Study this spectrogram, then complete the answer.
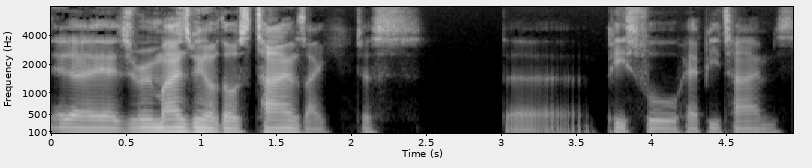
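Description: A very deep, low male voice in a Tongan accent, moderate in pace, monotone and flat, with big swings in loudness. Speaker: interviewee sharing life story. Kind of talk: casual chat.

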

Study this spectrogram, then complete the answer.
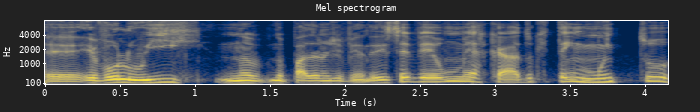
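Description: The background is silent and the recording very clean. A man talks at a medium speed. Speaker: advertising media entrepreneur. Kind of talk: casual interview chat.

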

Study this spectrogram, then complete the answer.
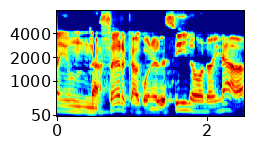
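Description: This man's pitch is fairly high, his pitch variation ordinary, and his pace fairly slow. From Argentina. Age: 30s. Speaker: interviewee, Argentine emigrant living in the US. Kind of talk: casual interview, personal testimony. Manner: conversational, halting with repetitions.

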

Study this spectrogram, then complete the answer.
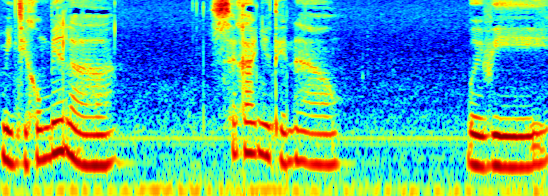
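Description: A woman at medium pitch and a very slow pace, fairly even in intonation, with long, frequent pauses and audible room echo. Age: 20s. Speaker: vlogger. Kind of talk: personal diary monologue.

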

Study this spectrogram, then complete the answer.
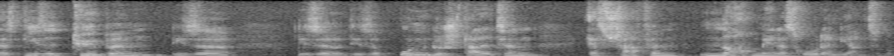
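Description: A somewhat breathy man's voice with lively intonation, a fairly slow pace and big swings in loudness. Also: medium pitch for a man. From Germany, born in Barcelona. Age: 50s. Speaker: entrepreneur and speaker. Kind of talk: casual interview chat. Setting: on a farm, filmed on camera.

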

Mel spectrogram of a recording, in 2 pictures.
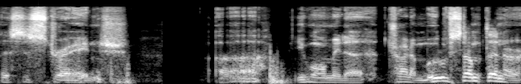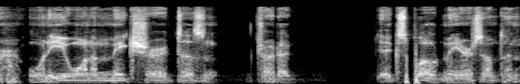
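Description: A man's raspy, put-on character voice at a fairly low pitch and moderate pace. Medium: actual play.

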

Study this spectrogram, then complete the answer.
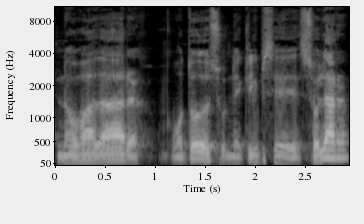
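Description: A man's voice with very wide pitch swings. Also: very clean recording, silent background. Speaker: radio host, astrologer. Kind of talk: casual chat.

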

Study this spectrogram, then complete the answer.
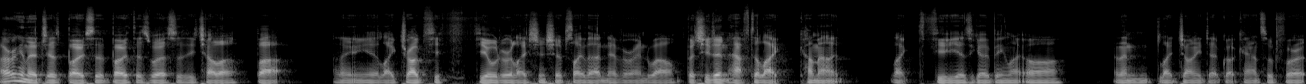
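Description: A man with a New Zealand accent, very deep and low, fairly quick and monotone in a flat delivery. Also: very clean recording, silent background. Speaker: podcast host, vintage clothing store owner. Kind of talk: casual chat.

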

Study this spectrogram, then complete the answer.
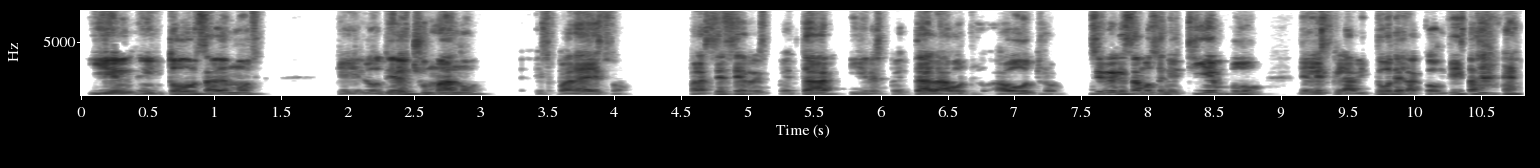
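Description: A man talks with a non-native accent. His pitch varies in an ordinary way. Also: medium pitch for a man, moderate pace. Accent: foreign accent in Spanish. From Cameroon. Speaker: human rights advocate. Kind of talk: interview.

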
